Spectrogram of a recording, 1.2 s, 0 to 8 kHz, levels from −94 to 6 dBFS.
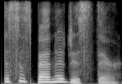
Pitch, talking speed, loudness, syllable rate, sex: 215 Hz, 195 wpm, -18 LUFS, 5.4 syllables/s, female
